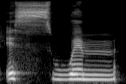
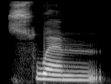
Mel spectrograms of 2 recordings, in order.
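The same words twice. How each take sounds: First: A short vowel is added before the s. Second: The word starts directly with the s sound. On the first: The speaker calls it wrong. "قلتش swim" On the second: The speaker calls it right. "لا swim"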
